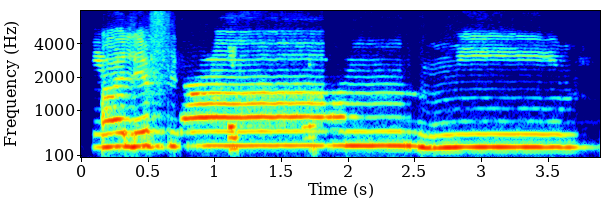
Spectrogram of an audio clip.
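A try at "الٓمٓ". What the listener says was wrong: آپ نے غنہ کم کیا ہے.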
